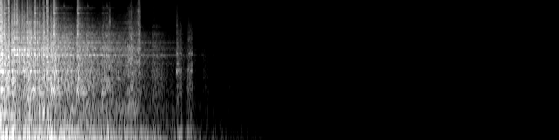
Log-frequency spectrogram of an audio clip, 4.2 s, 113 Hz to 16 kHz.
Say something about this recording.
Sound effects > Other
Sound Design Elements Impact SFX PS 112
audio, blunt, cinematic, collision, crash, design, effects, explosion, force, game, hard, heavy, hit, impact, percussive, power, rumble, sfx, sharp, shockwave, smash, sound, strike, thudbang, transient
